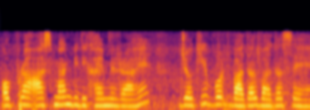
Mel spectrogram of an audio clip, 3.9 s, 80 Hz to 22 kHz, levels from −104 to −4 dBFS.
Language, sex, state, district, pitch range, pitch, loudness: Hindi, female, Arunachal Pradesh, Papum Pare, 210-235 Hz, 220 Hz, -16 LUFS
